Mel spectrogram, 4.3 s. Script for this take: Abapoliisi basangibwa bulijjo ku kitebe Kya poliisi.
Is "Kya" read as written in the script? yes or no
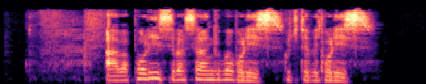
no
